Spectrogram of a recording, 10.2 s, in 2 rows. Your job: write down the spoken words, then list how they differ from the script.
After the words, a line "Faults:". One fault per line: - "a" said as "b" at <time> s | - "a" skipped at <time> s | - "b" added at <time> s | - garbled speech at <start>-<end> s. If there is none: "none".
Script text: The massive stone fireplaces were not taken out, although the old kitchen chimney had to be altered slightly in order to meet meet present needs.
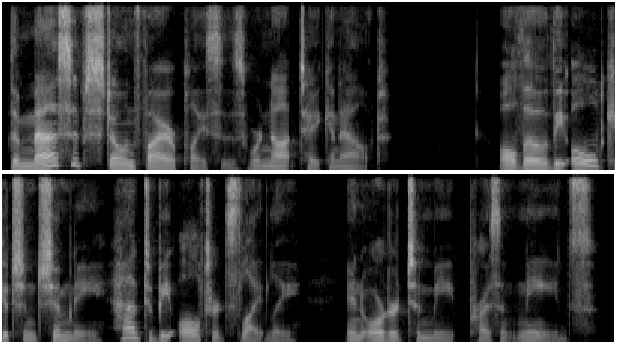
The massive stone fireplaces were not taken out, although the old kitchen chimney had to be altered slightly in order to meet present needs.
Faults:
- "meet" skipped at 9.0 s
